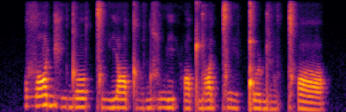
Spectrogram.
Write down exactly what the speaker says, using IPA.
zˤe d͡ʒi̤doːǀi̤ jotˤe̤d͡zṳj hutˤɖujǀe̤ ǃuɖæ̤ǀʰɒ

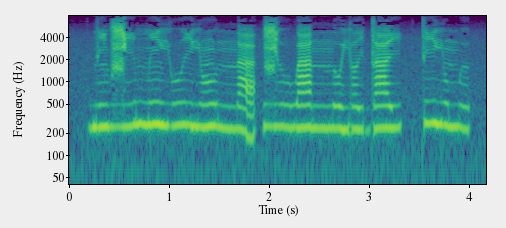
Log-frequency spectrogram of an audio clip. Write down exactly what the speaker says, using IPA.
dĩʎʑi mĩ jui̯ jõu̯nːa | ʑɯu̯wanːo jʌi̯dai̯ | tijũmɯ

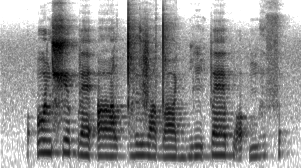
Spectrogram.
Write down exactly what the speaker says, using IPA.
ʔɔ̃˥lʲxʲə˥bɛ˨ʔɑː˨lʲ tˤə̤˦lʲvɛ˨dˤiː˩ɡ bĩ˨pɛː˦bɔ̰˩ʔ mə̤˥θ

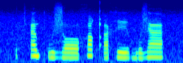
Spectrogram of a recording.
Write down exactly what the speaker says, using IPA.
t͡sʼa˦kʷʼe˨zɔː˨ xɔ˦qʼɘ˨xeː˨ ɡʷɘ˨zaː˦

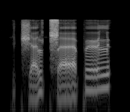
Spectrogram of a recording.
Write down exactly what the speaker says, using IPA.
t͡ʃæ̰lʈ͡ʂæ̰pøl

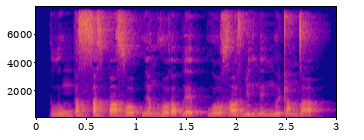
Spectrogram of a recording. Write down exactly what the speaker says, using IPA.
lumbezsˤaz pɤ zˤupwin ðˤuɾɔbɛː pːuːzˤɯːz ɳine ŋɯɖɤndˤɛ

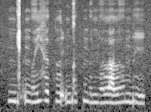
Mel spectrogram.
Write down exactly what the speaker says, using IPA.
ŋɡḭ ŋʷe̤jvekʷ lḭŋɡṳkʷmṳɲo̤ lɒlo̤mbi

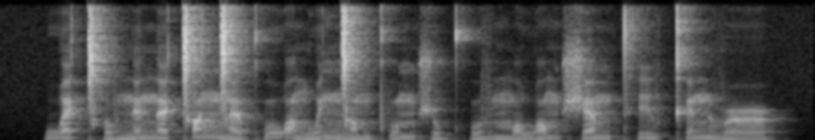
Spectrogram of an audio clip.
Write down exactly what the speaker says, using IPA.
wɛ˦ǀʰʊ˩vnɪ˥nɛ˦ ǀʌ˥ ŋ͡ǀɛ˨kʷʼʌ˥wɔ˩nwɪ˦ ŋ͡ǀʌ˩mkʷʼɑ˥mʃu˩ kʷʰɛ˩vmɔ˩wɔ˥m ʃɛ˥mtʰi˥v kʼɪ˥nvə˞˩

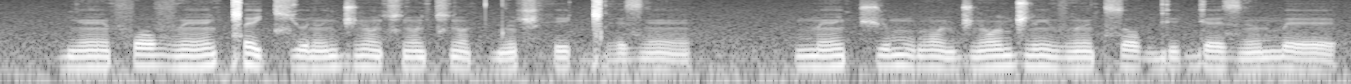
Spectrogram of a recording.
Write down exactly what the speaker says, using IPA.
ɡɛ̃fɔ vɛ̃ǁɛt͡ɕɵ ɾə̃d͡ʒɔ̃ɕɔ̃t͡ɕɔ̃t də̃ʂheɡ͡ǁɛzɛ̃ | mɛ̃ t͡ʃɵmɡɔ̃ d͡ʒɔ̃ɖ͡ʐẽ və̃t͡sɔ ɡɪɡɛ zə̃mɛ

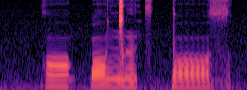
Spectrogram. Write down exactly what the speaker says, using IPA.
kɔ k͡pɔŋ͡ǀə̃t͡s k͡pɔz

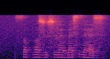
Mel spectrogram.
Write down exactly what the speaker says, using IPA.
θɒbɒ zusvæwæs ðæs

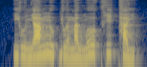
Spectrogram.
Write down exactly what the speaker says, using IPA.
juː˧˩ɲaː˧˥mnuː˧p̚ ju˧˩ə̯ma˧˩wmoː˥˨ t̪ʰiː˧˥t̚ha˩j

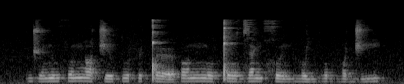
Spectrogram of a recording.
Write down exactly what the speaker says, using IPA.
d͡ʒønufon ŋɑt͡ʃe tʷœføǃœ | ɔnŋo ǃod͡zæŋ χʷeŋ ɦojbʱobʱɔ d͡ʒi

